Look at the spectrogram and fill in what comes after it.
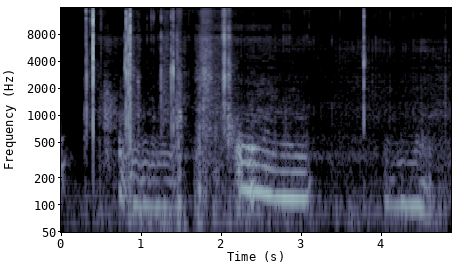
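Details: Sleeping cat snoring indoors: low, droning breaths with a buzzy harmonic texture, three snores spaced about a second and a half apart, mixed with sharp clicks and faint rustling.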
